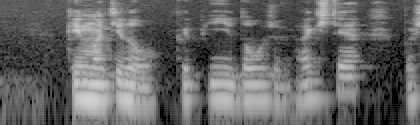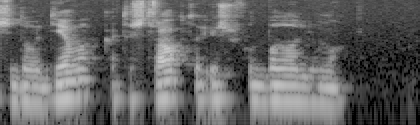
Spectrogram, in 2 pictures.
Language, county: Lithuanian, Vilnius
